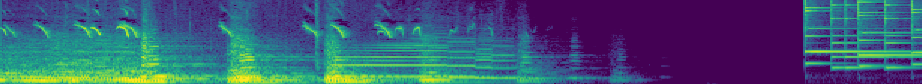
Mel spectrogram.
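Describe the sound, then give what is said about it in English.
Small chicks peep in many rapid, high chirps as eggs crack with a few sharp snaps; the peeping fades to silence, then a bright electronic chime begins. “The small eggs crack. Peep, peep, say the small chicks.”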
